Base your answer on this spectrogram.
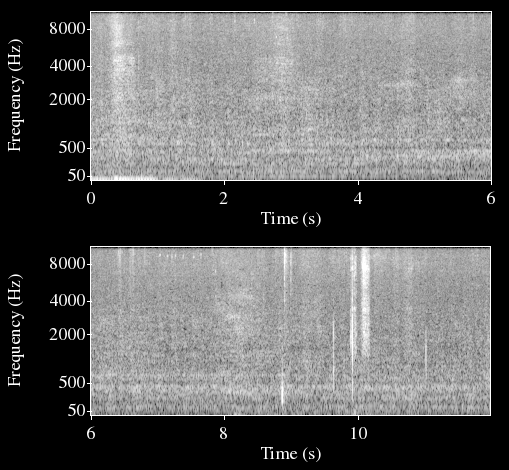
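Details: A steady low rumble, like a vehicle or motor, fills the background. A few brief clicks and knocks stand out near the end, and no animal calls can be picked out.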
